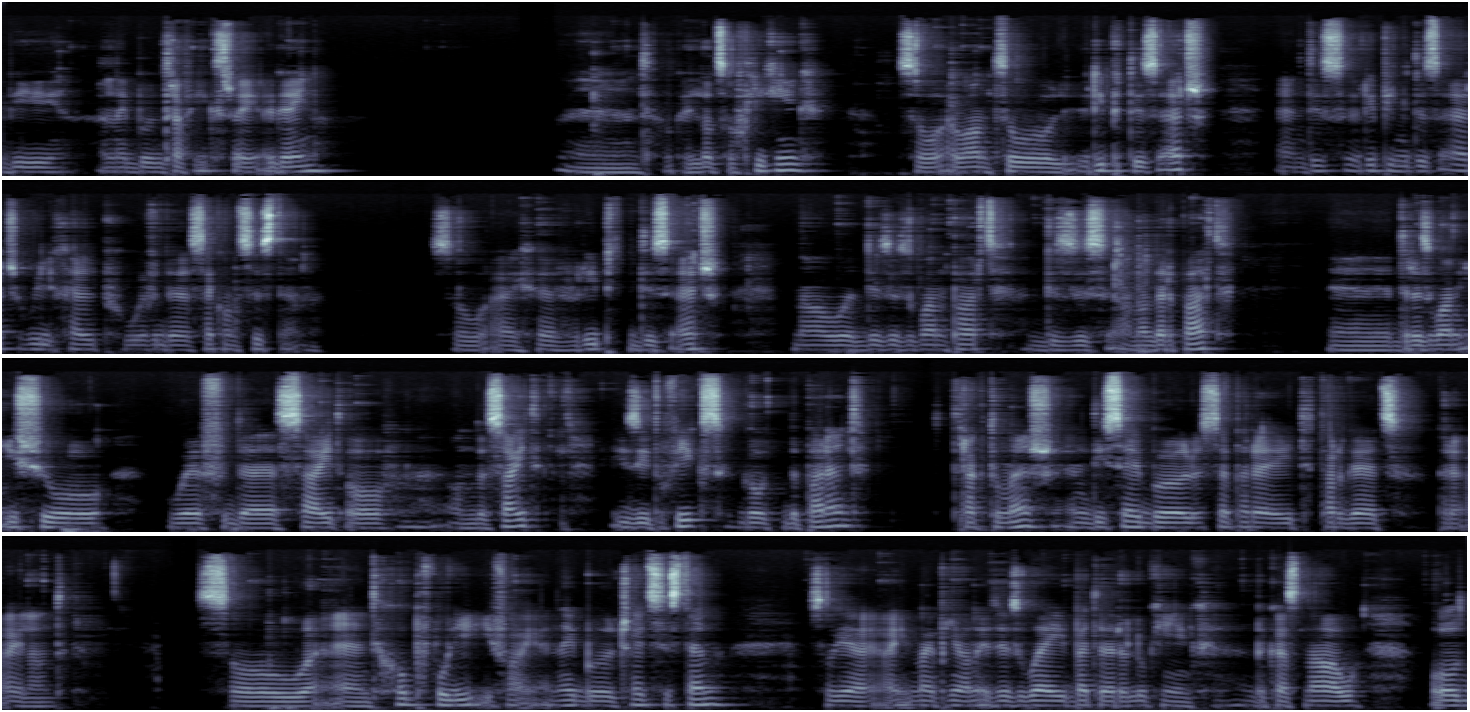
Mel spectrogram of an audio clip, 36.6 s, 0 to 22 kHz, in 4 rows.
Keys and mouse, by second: 11.0 v, 13.8 4, 14.7 g, 15.5 click, 15.8 4, 16.0 g, 17.0 Tab, 20.6-23.0 drag, 23.0-27.6 middle drag, 27.6-28.4 drag, 28.4-30.5 middle drag, 29.2 alt+a, 30.5-31.8 drag, 31.8-34.0 middle drag, 33.8-36.6 typing, 34.0-36.6 drag, 35.9-36.6 middle drag, 35.9-36.6 right drag.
